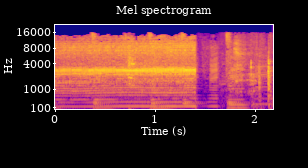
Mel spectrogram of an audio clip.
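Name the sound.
chainsaw cutting wood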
